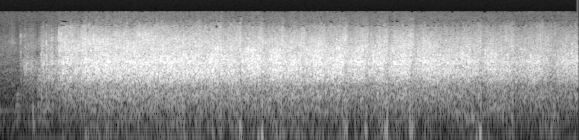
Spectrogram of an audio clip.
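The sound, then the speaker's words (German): Members of the German Bundestag rise to applaud the newly sworn-in federal chancellor after his oath of office. The clapping swells within the first second into a dense, steady roar that holds to the end. “Stehend spenden nun die Abgeordneten des Deutschen Bundestages dem soeben vereidigten neuen Bundeskanzler ihren Beifall.”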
